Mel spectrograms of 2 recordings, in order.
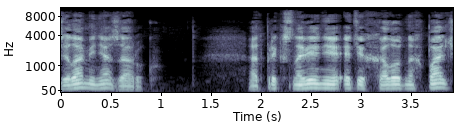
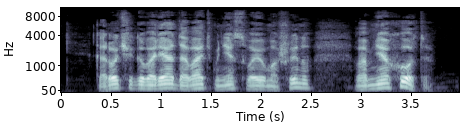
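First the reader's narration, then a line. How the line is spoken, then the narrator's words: Soft. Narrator (Russian): мягко произнесла она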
